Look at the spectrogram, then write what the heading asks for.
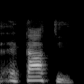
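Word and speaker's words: Εκάτη: And Clio, I don't know you well enough yet, but your daughter of Hecate, which in Greek, modern Greek is pronounced Ekati.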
